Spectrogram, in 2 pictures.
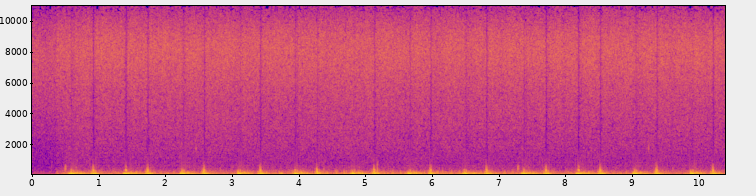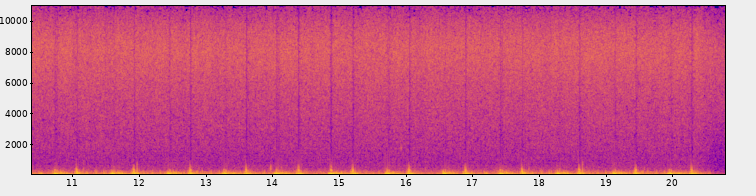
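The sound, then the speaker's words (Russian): A heartbeat carries a short, soft functional systolic murmur heard at the apex, from a patient with subvalvular mitral regurgitation. Many low, regular thudding beats repeat steadily with a faint whoosh between them, and there are no voices. “прослушайте короткий и мягкий функциональный систолический шум на верхушке у пациента с подклапанной митральной недостаточностью”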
